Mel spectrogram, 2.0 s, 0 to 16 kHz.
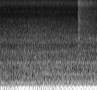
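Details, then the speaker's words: Truck diesel at idle during static brake check, throttle raised to build air to about 120 psi: steady low idle, then a sharp sustained hiss as the air dryer purges at governor cut-out; normal. "Now, you're going to give it a little throttle, build it up till you get to 120. You're going to hear psh."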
